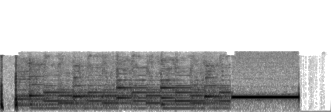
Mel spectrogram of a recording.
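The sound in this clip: Telephone line tone while an office call is being transferred: two clicks, then a simple electronic melody of steady notes, followed by one loud continuous tone for about a second that cuts off abruptly into silence.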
